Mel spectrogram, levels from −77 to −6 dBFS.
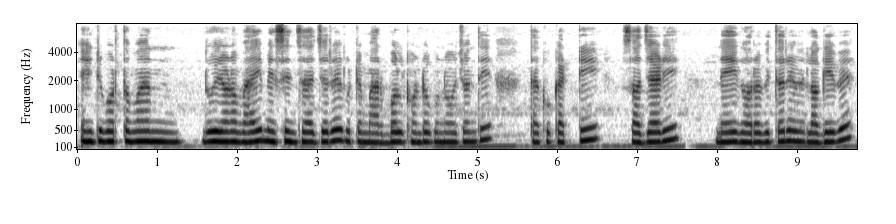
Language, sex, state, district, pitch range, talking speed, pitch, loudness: Odia, female, Odisha, Khordha, 220-235 Hz, 125 wpm, 225 Hz, -14 LUFS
